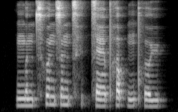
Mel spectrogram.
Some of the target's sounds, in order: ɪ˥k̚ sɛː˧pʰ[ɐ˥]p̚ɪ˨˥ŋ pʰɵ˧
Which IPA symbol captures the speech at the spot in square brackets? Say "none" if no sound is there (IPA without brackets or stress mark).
ɐ˥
